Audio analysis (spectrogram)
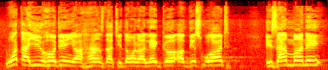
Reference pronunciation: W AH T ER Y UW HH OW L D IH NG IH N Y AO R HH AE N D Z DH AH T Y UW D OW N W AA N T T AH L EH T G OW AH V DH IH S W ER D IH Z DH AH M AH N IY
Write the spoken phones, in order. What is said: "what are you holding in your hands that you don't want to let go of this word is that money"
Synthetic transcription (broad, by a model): W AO T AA Y UW HH OW L D IH NG IH N Y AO HH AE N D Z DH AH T Y UW D OW N W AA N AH L EH T G OW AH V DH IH S W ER D IH Z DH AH M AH N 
